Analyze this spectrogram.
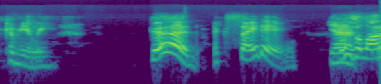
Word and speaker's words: Camilli: it and they think Camille and um but it's Italian so it's got the I not the E so it's you you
